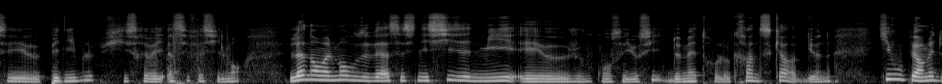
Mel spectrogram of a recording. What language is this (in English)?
French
